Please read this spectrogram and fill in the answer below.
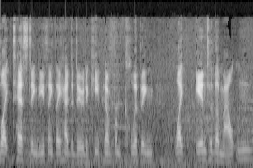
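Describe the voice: A plain read-aloud delivery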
